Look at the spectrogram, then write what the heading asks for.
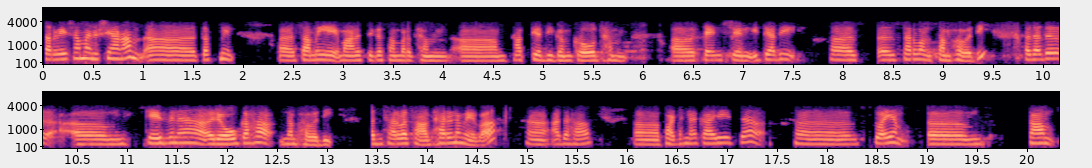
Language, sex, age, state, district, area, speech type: Sanskrit, female, 18-30, Kerala, Thrissur, urban, conversation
